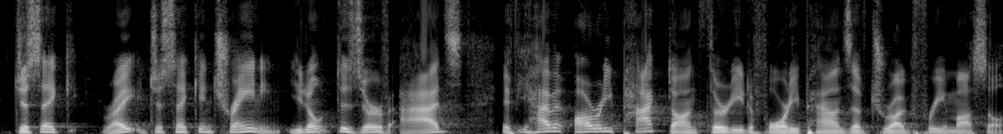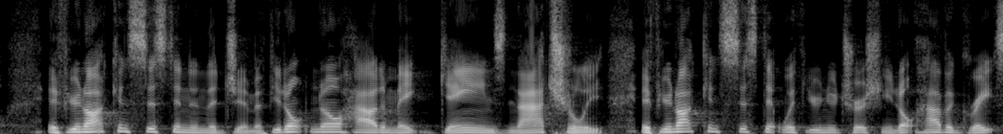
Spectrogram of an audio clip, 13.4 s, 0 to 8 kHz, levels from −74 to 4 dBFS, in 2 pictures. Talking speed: 235 wpm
